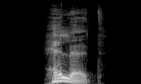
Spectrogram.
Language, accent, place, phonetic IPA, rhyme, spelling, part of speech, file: German, Germany, Berlin, [ˈhɛlət], -ɛlət, hellet, verb, De-hellet.ogg
- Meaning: second-person plural subjunctive I of hellen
